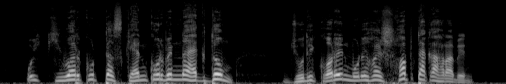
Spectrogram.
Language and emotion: Bengali, fearful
